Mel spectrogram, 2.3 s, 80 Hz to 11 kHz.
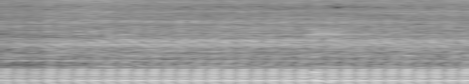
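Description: Kawasaki Z300's parallel-twin engine idling steadily on the stand.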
